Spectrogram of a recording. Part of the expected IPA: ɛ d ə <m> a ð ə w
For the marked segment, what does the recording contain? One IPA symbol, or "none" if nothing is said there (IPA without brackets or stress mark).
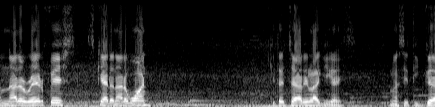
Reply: n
